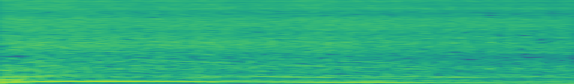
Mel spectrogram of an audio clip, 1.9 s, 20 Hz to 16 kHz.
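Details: Toyota Corolla E15 with 240,000 km, after replacing the faulty timing chain tensioner: engine blips up and settles smoothly with an even note and no rattle or tapping from the timing chain area; the noise is gone.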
